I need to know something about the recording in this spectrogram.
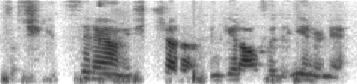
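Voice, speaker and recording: A woman's voice: very high-pitched, fast talker, vocal fry, very noisy. A woman with a lisp and chatting casually, rambling and repeating words as she starts a sentence. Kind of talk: casual chat.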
